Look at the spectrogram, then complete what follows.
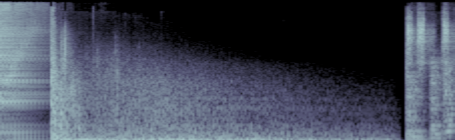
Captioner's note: boom!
